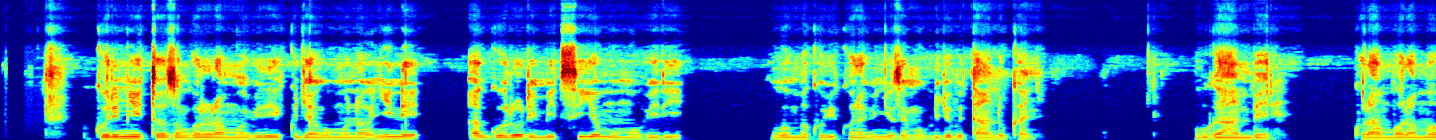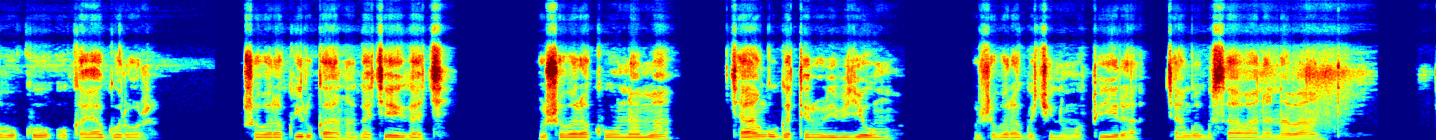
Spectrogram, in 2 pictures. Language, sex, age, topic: Kinyarwanda, male, 18-24, health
